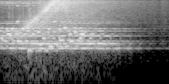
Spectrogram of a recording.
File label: water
